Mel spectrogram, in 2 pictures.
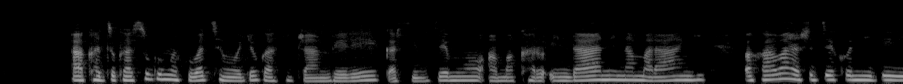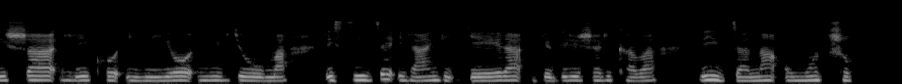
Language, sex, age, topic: Rundi, female, 25-35, education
